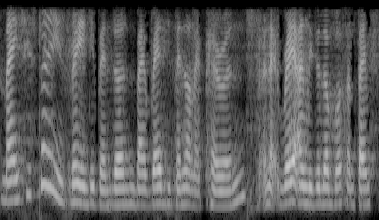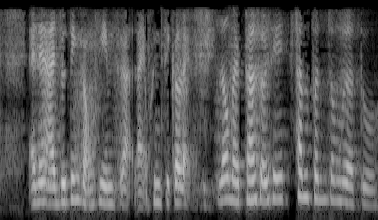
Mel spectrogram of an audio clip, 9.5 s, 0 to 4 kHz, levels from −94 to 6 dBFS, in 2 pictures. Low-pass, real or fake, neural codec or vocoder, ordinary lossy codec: 3.6 kHz; fake; codec, 16 kHz, 2 kbps, X-Codec, HuBERT features, trained on LibriSpeech; AAC, 16 kbps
